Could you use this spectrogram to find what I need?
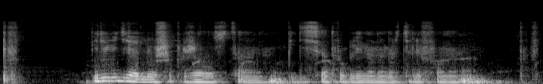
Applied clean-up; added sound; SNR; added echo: neural separator model SepFormer DNS4.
